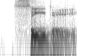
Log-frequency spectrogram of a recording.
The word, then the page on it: seedy: British English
